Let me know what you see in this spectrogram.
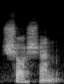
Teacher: সাধারণত শব্দের শুরুতে মফলা থাকলে তা উচ্চারিত হয় না অথবা অনুচ্চারিত থাকে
